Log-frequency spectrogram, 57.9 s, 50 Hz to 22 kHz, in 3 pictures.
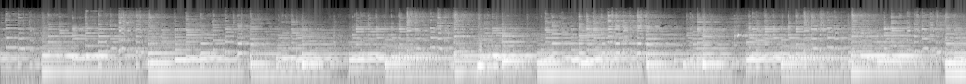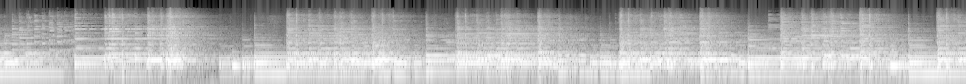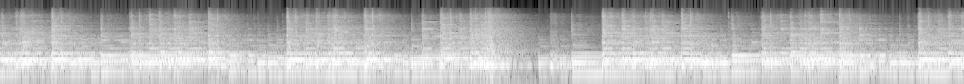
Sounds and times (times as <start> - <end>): Acoustic guitar: 0.0 - 57.9
Strum: 0.0 - 57.9.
